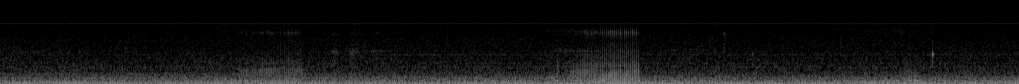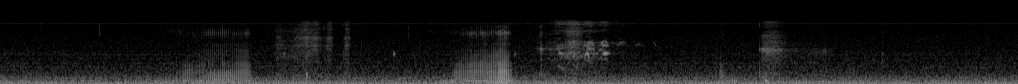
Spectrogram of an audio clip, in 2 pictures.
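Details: Otto, a sleeping 3-month-old puppy, snoring indoors: a low, rumbling breath sound runs throughout, broken by louder wheezy, rasping snores at irregular gaps of a few seconds.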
